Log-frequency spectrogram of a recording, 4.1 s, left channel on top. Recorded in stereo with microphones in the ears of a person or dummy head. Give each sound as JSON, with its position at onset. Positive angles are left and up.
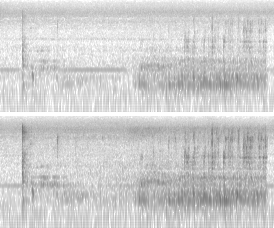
{"t": 0.3, "sound": "a toilet flushing", "side_deg": -70}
